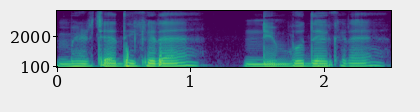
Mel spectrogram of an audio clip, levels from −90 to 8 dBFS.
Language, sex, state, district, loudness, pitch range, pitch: Hindi, male, Bihar, Patna, -18 LUFS, 130-150 Hz, 140 Hz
